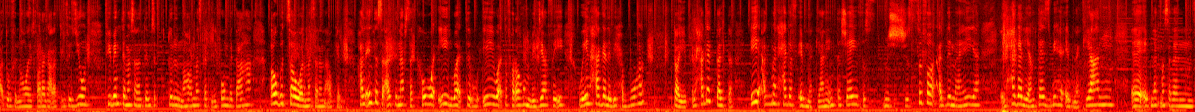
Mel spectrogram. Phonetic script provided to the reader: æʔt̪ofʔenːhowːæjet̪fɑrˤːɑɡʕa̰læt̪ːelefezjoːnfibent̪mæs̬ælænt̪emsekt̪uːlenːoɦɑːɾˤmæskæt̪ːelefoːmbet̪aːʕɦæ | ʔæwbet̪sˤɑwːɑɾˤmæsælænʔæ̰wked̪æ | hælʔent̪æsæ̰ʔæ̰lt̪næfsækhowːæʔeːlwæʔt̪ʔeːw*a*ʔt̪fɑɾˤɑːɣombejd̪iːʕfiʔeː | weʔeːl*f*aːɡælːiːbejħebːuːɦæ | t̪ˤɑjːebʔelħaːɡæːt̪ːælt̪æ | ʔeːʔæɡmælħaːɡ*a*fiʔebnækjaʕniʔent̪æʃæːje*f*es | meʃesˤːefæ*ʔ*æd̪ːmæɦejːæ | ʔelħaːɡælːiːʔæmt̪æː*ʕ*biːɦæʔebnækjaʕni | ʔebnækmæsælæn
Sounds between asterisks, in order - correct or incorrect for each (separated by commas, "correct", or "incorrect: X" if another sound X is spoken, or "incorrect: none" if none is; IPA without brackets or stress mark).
incorrect: æ, incorrect: ħ, incorrect: æ, correct, correct, incorrect: z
